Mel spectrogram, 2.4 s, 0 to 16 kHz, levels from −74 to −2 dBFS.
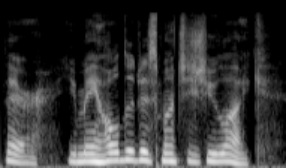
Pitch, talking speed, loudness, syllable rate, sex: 155 Hz, 250 wpm, -15 LUFS, 5.1 syllables/s, male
